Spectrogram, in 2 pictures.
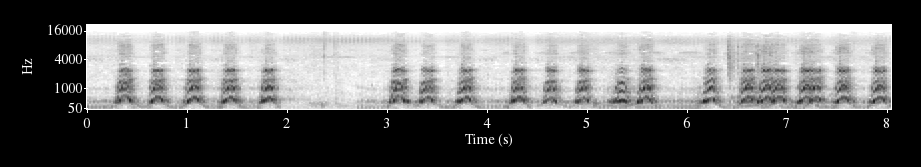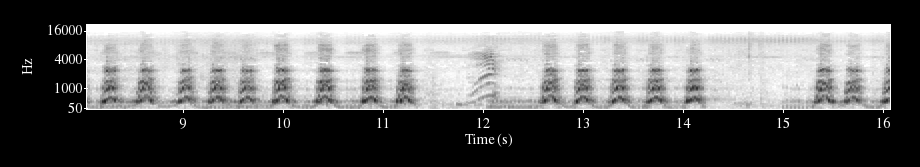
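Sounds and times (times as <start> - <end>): dog barking: 0.3 - 2.0, 3.0 - 11.4, 12.6 - 14.3, 15.3 - 16.0.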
